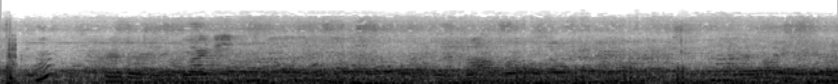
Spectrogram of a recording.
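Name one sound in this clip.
Several men and women chatter in a large echoing hall.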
